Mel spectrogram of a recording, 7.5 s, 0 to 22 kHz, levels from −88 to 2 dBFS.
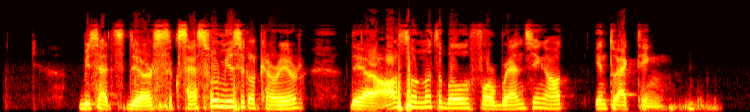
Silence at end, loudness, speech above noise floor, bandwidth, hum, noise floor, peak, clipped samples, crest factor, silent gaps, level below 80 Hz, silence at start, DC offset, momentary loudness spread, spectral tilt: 0.35 s; -14 LUFS; 39 dB; 11 kHz; none; -52 dBFS; 0 dBFS; under 0.1%; 14 dB; none; -48 dBFS; 0.8 s; under 0.1%; 12 LU; -4 dB/octave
